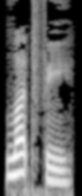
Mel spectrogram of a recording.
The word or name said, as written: lutfi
